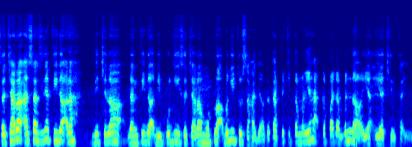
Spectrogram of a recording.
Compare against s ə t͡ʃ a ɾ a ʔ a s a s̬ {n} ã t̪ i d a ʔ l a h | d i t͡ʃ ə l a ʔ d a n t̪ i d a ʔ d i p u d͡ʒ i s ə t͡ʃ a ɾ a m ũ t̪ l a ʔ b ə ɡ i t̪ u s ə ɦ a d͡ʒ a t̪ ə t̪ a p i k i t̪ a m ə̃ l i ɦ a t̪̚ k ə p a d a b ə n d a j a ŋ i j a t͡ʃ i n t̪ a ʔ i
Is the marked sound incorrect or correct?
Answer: incorrect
